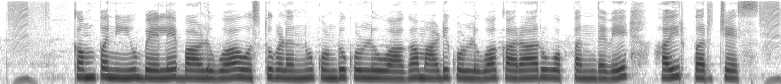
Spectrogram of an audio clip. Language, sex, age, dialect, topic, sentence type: Kannada, female, 25-30, Mysore Kannada, banking, statement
